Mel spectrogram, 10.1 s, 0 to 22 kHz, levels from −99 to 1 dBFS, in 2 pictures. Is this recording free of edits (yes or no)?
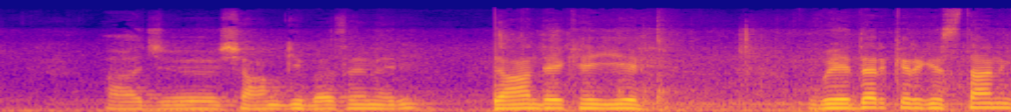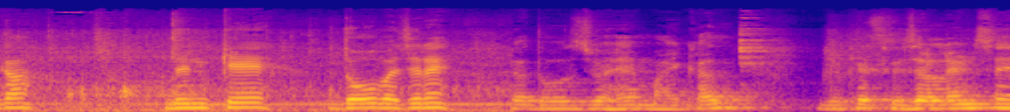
no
